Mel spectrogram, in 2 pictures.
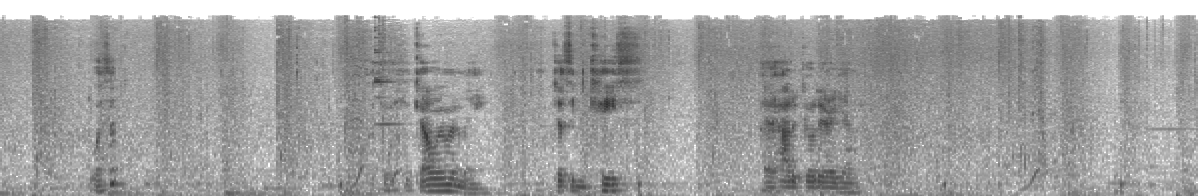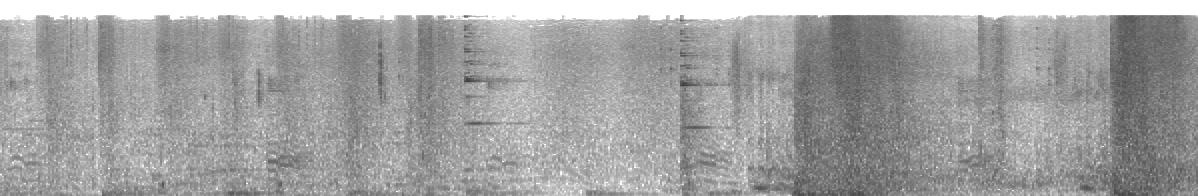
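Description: Oars splash softly as a small boat is rowed through water.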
